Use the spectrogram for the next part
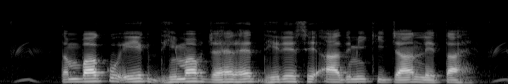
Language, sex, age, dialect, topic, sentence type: Hindi, male, 36-40, Garhwali, agriculture, statement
